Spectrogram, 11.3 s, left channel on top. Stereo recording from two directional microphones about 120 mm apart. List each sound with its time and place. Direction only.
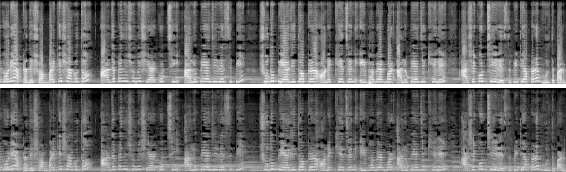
0.1 s speech: 85° left
5.2 s a woman's voice: 70° left (ahead or behind)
